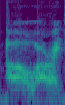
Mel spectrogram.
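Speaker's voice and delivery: usual speaking voice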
